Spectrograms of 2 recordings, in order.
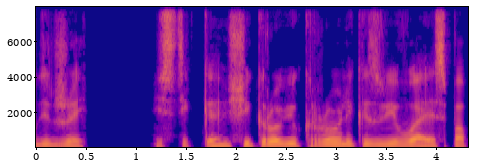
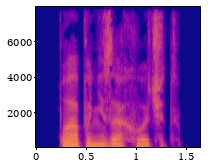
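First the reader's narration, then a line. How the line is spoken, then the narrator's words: Quiet. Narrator (Russian): тихо ответил Сами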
